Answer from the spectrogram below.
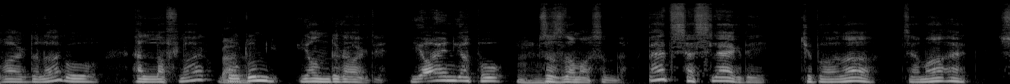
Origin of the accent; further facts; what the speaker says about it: East Azerbaijan, Iran; biz Nobarlıyıq. Nobar məhəlləsi durur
